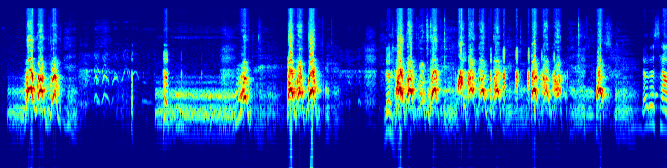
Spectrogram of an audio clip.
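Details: Wilma, a pet miniature schnauzer, barks frantically indoors at a bird that has landed just outside the window; sharp barks come in irregular bursts, with some whining between them and a man's voice commenting.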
